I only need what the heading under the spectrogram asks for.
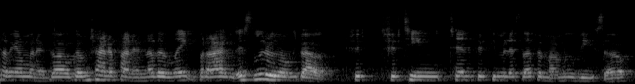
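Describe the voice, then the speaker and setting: A woman's voice: on the low side, darkish tone. A young woman hosting a live watch-along stream, talking bluntly and candidly to her chat. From United States. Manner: blunt, candid and profane, reacting to chat comments. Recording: roomy sound, voice distant from the mic.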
